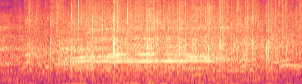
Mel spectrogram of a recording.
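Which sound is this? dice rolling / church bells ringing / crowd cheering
crowd cheering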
